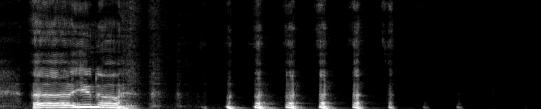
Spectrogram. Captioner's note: Ketawa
